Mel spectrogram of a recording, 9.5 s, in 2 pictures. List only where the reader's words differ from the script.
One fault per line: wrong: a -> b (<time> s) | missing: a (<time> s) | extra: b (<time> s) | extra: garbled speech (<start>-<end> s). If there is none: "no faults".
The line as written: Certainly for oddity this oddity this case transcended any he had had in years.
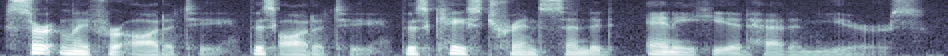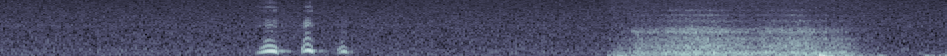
no faults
